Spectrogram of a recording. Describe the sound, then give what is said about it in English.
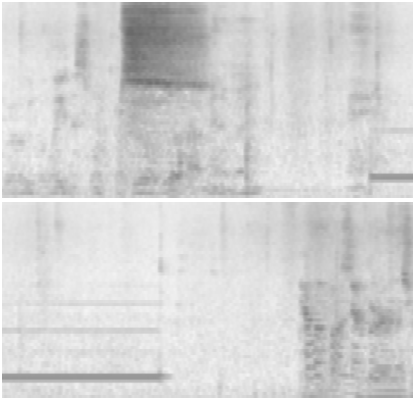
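A phone call's ringback tone plays as a steady two-second electronic tone while a man calls a late friend, framed by men talking before and after, with a brief burst of noisy breath or rustling early on. “Hope this nigga answer the phone.”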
